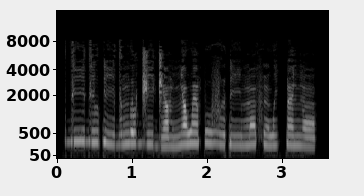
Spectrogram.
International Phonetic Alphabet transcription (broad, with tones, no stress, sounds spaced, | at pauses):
d iː˦ d i˧ l ɗ iː˨ d ə˧ ŋ ə˦ l d͡ʒ i˦˨ d͡ʒ ã˨ m ɲ ã˦ w ɛ̃˦ p u˦ v ɨ˨ ɗ iː˨ m ɔ̃˦ f ũ˨ w i˧ k͡p ɛ̃˧ ɲ ɔ̃˨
